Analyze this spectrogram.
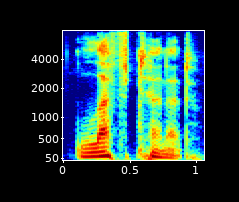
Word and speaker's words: lieutenant: question for you yeah why is it that you guys pronounce lieutenant leftenant I don't see an F in there I'm just curious I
